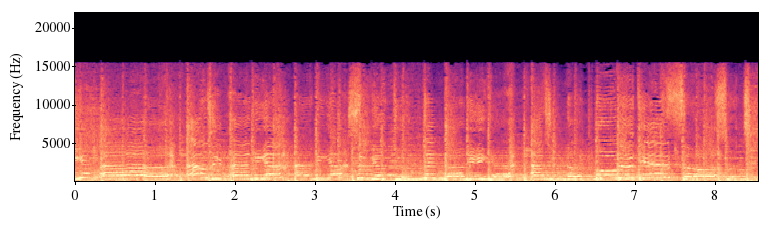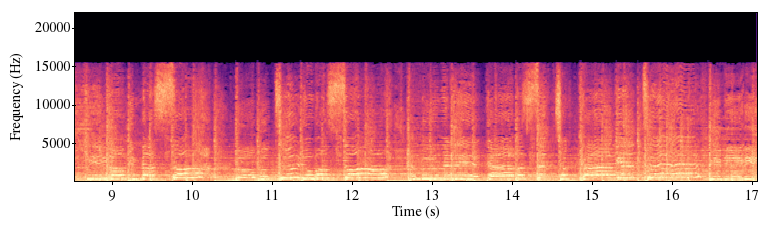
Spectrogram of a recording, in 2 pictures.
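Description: A girl group singing a K-pop song in Korean over a pop backing track with a steady beat.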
